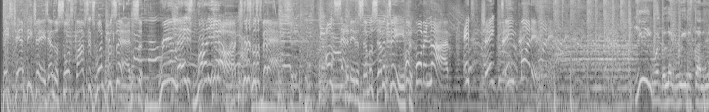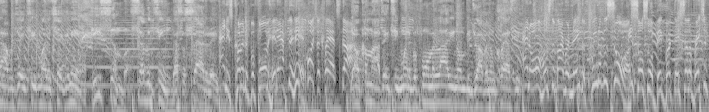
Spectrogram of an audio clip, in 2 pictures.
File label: Commercial; Weisman Center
